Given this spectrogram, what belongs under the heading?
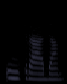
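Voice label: "intrada", Sardinian, female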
